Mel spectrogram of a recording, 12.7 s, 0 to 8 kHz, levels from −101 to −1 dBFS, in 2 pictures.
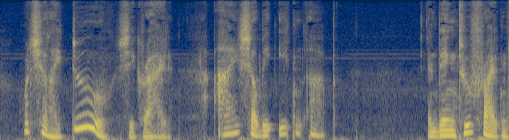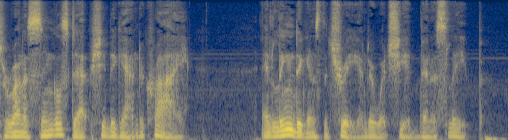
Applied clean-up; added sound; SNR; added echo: none; none; none; none.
